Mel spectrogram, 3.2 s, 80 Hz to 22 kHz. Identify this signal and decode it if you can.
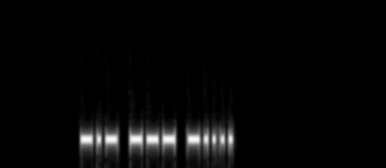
Morse code, heard as a keyed tone, about 36 wpm, 700 Hz. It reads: KO6
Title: USA Call Sign Prefixes - Repeated 2x - 35wpm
